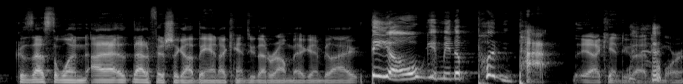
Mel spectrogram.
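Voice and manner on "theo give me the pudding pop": pushed way up in pitch, then swooping. Joking about a banned bit, doing a Bill Cosby impression. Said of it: "my perfect, uh, Bill Cosby impression".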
